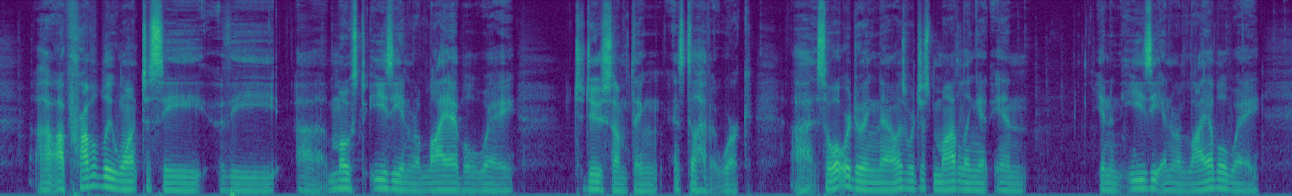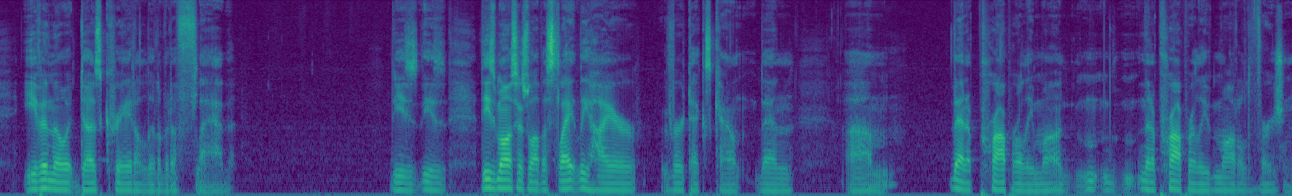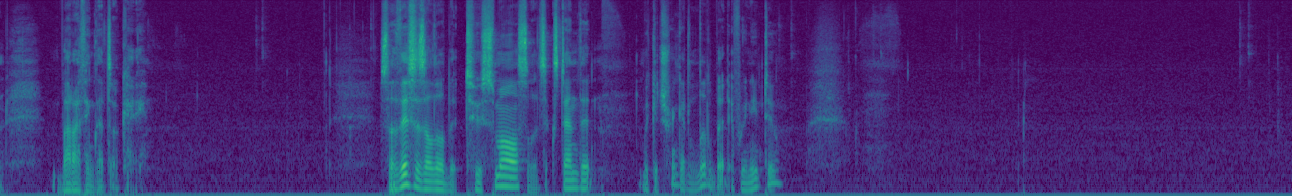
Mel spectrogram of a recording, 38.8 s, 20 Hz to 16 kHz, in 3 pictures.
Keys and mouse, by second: 0.4 ctrl+r, 3.6 ctrl+r, 8.2 ctrl+r, 9.5 click, 10.5 ctrl+z, 10.9 ctrl+r, 13.2 s, 17.9 ctrl+r, 21.1 ctrl+r, 23.6 ctrl+r, 26.1 s, 28.5-29.6 drag, 31.5-32.6 drag, 32.6 s, 33.8 click, 34.2 ctrl+r.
